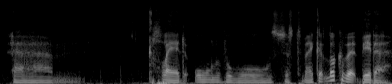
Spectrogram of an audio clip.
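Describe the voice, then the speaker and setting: This man speaks with a New Zealand accent. His pace is fairly slow. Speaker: gaming YouTuber. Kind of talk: casual gameplay commentary. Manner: hesitant, many ums and uhs.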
